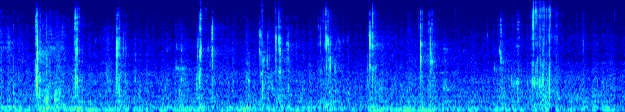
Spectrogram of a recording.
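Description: Two people chewing and biting pizza, close to the microphone: soft, irregular crunches and wet mouth clicks, with a slightly louder crunch near the end.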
